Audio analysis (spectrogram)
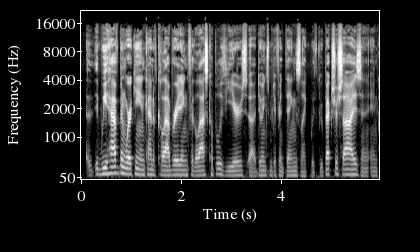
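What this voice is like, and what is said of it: Rough, hoarse voice. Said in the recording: “My voice is a little rough because I've been battling a cold.”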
